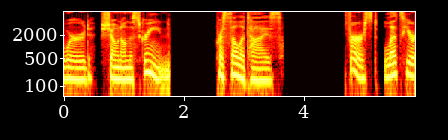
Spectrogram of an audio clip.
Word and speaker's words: proselytize: US says sa. UK says s. Focus on lie ties.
